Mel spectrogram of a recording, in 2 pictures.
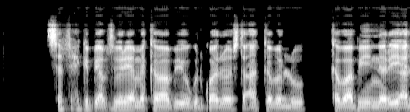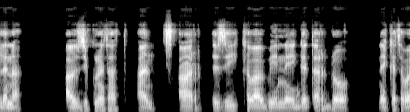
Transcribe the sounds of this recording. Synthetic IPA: sɐfːiħɡɨbːiaβzuɾjamɐkʰːɐβaβiʔuɡud̪ɡʷad̪o̞zɨ̥t̪ʰɐʔakʰːɐβɐlːu | kʰɐβaβinɨɾʔialːɐna | ʔaβzikʰunɐt̪ʰat̪ʔant͡sʼaɾʔɨzikʰɐβaβinajɡɐt̪ʼɐɾd̪o̞ | najkʰɐt̪ʰɐma

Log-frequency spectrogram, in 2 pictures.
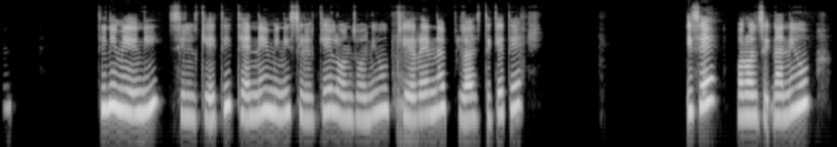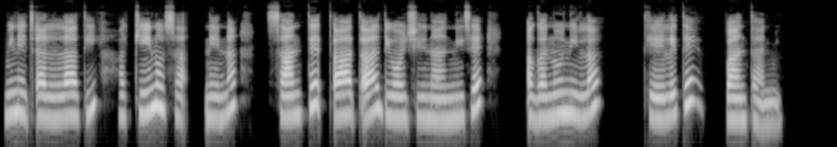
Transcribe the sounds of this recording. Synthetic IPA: t̪ɪnɪmɪnɪsɪlkeːt̪ɪt̪ɛnːemɪnɪsɪlkelɔnsɔnːɪhʊkʰeːɾɛnːɐpɪlast̪ɪkɛt̪ɛ | ʔɪsɛ | hɔɾɔnsɪʔnɐnːɪhʊ | mɪnɛt͡ʃʼɐlːaːt̪ɪ | hɐkːiːnɔsɐ | neːnːɐ | sant̪ːɛt̪ʼaːt̪ʼaːd̪ɪwɔnʃɪnanːisɛ | ʔɐɡɐnʊnɪlːɐ | t̪ʰe̞ːlɛt̪ɛ | b̥aːnt̪anːɪ

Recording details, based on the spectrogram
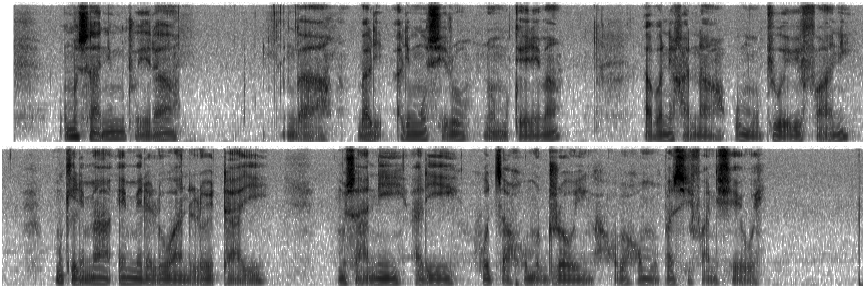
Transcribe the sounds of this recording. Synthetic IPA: umusaːnimutwe̞ːɾa | ŋɡaβaialimusiɾuno̰mukwe̞lemaː | βo̞ne̞xanaumupiwe̞βifwaːni | umukelḭmae̞meleluwaːndilwe̞ta̰jḭ | umusaːnialixut͡saxumudrowiŋɡaxuβaxumupasifwa̰ːniʃḛwe

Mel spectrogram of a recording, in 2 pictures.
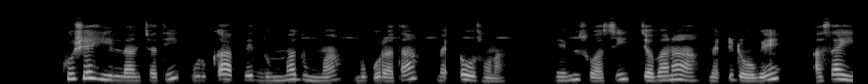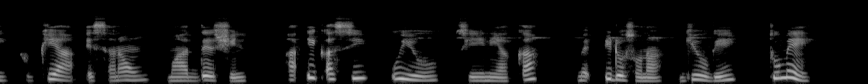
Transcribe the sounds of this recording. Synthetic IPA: kʊʃɛɦiːlːɐnt͡ʃːɐt̪ɪʊɾkʼːaːpːɛd̪ʊmːɐd̪ʊmːɐbʊkʼʊɾɐt̪ɐmɛɗːo̞ːsɔnɐ | t̪e̞ːmɪsʊwaːsːɪd͡ʒɐbɐnaːmɛɗːɪd̪o̞ːɡe̞ː | ʔɐsɐjt̪ʊkːɪjaːɛsːɐnɐw | maːd̪ːe̞ːsʃɪn | hɐʔɪkʼɐsːɪ | ʔʊjoː | siːnɪjaːkːɐ | mɛɗɪd̪ɔsɔnɐɡɪjo̞ːɡe̞ː | t̪ʊme̞ː

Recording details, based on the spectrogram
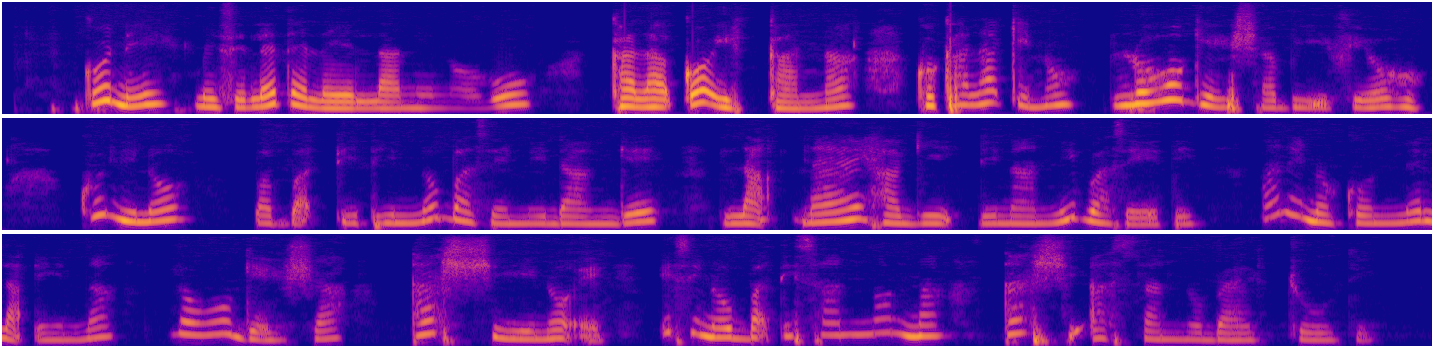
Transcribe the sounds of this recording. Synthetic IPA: kʊnɪlɪsɪlɛt̪ɛleːlːɐnːɪnɔhʊ | kɐlɐkʼːɔɪkːɐnːɐkɔkɐlɐkʼɪnɔlɔwɔɡe̞ːʃːɐbiːfɪjɔɦɔ | kʊnɪnɔ | b̥ɐbɐt̪ʼːɪt̪ɪnːɔbɐsɛnːɪd̪ɐŋɡɛ | lɐʔnɐjhɐɡiːɗɪnɐnːɪbɐseːt̪ɪ | ʔɐnɪnɔkɔnːɛlɐʔenːɐ | lɔwɔɡe̞ːʃːɐ | t̪ɐʃːɪnɔʔɛ | ʔɪsɪnɔbɐt̪ʼɪsɐnːɔnːɐ | t̪ɐʃːɪʔɐsːɐnːɔbɐjt͡ʃːoːt̪ɪ

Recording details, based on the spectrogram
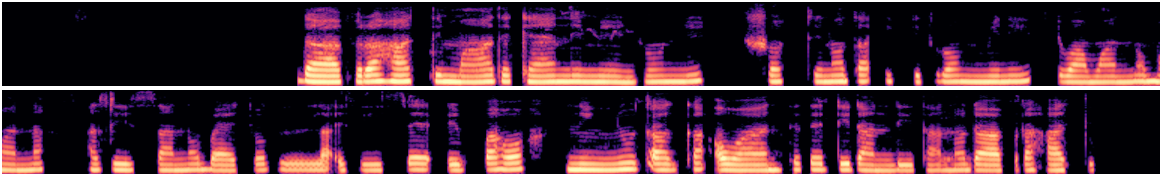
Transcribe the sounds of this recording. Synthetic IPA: d̪aːfɪɾɐɦɐt̪ːɪmaːt̪ɛkɛjɐnːɪmiːnd͡ʒunːɪ | ʃɔt̪ːɪnɔt̪ɐɪkːɪt̪ʊɾɔmɪnɪtɪbɐmɐnːɔmɐnːɐ | ɐsiːsːɐnːɔbɐjt͡ʃːɔlɐ̰ʔɪsiːsːɛᶑɪbːɐhɔ | nɪɲːʊt̪ʼɐɡːɐʔɔwaːnt̪ɛt̪ɛd̪ɪd̪ɐnd̪it̪ɐnːɔd̪aːfɪɾɐhɐt̪ːɪ

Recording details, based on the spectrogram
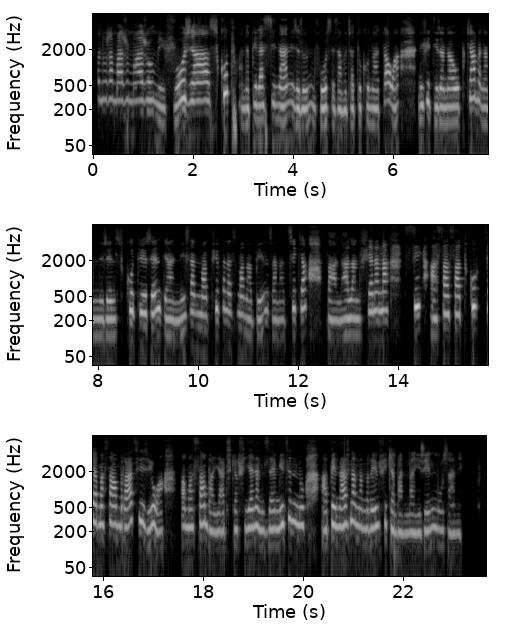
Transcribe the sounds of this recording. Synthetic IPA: anuɾəmaɾumaɾumiv̥uzasi̥kut̪u̥a̰napilasinanizaɾewnimivuɾizajzavaʈ͡ʂət̪ukunuat̪awanifid̪iɾanaupi̥kʲambanaminiɾenisi̥kut̪uiɾenid̪eanisanimapʰufanəsimanabenizanat͡sikʲambaːlalanifiejnanəsiasasat̪u̥kut͡siamasambirat͡siziwafamasambaiaʈ͡ʂḁkʲəfiejnanizajmint͡sinnuapenaɾinanamirenifikʲambananaiɾenimuzani̥

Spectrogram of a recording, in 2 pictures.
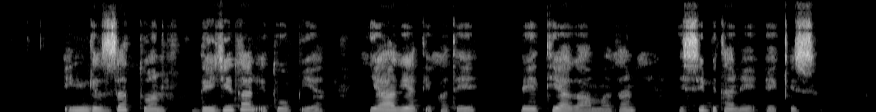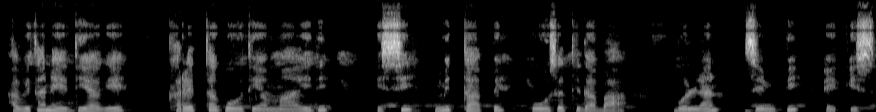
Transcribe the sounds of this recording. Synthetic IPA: ʔɪŋɡɪlɪzɐt̪ːʊwɐn | d̪ɪd͡ʒɪt̪ɐlʔɪ̰t̪o̞ːpʼːɪjɐ | jaːɡɪjɐt̪ʼɪfɐt̪e̞ː | be̞ːt̪ːɪjaːɡaːmɐt̪ɐn | ɪsːɪbɪt̪ɐnḛːɛkʼːɪs | hɐbɪt̪ɐne̞ːd̪ɪjaːɡe̞ː | kʰɐɾɛt̪ːɐɡo̞ːt̪ɪjɐmaːjɪd̪ɪː | sːɪmɪt̪ːaːpːɛ | wo̞ːsɛt̪ːɪd̪ɐba̰ː | bɔlːɐn | zɛmpːɪ | ɛkʼːɪs

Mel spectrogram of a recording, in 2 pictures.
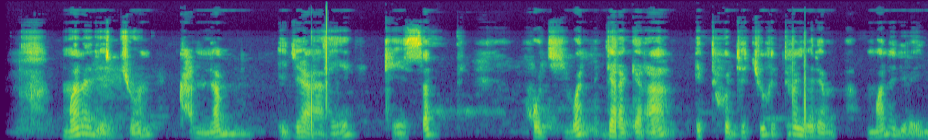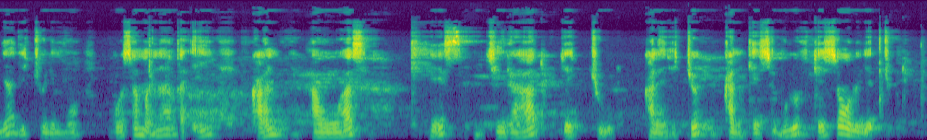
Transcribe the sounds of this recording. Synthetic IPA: mɐnɐd͡ʒɛt͡ʃːuːŋ | kʰɐnːɐmnɪ | ɪd͡ʒaːɾe̞ː | kʰe̞ːsːɐt̪ːɪ̥ | hɔd͡ʒiːwɐnːɡɐɾɡɐɾaː | ɪt̪ːɪ̥hɔd͡ʒːɛt͡ʃːuːfɪt̪ːɪfɐjːɐd̪ɐmʊmɐnɐd͡ʒɪɾe̞̰ːɲːaːd͡ʒɛt͡ʃːuːnɪmːo̞ː | ɡosɐmɐnaːt̪ɐʔeːkʰɐnhɐwːaːs | kʰe̞ːsːɐ̥d͡ʒɪɾaːt̪ʊ̥d͡ʒɛt͡ʃːuːᶑɐ̥ | kɐnɐd͡ʒɛt͡ʃːuːŋkɐŋke̞ːsːɐbʊluːfke̞ːsːɐwɔlʊd͡ʒɛt͡ʃːu̥ːᶑɐ̥

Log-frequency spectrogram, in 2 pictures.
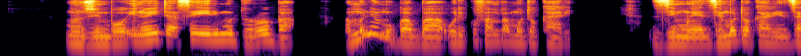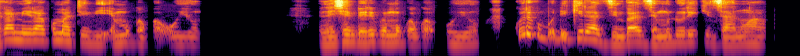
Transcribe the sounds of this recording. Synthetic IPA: munʐimbo̞ino̞itase̞iɾimudʱo̞ɾo̞bʱa | ɦamune̞muɡʱwaɡʱwaʔuɾikufambamo̞to̞kaːri | d͡zimwe̞d͡ze̞mo̞to̞kaɾid͡zakamiɾakumatiʋiʔe̞muɡʱwaɡʱwa̰uːju | ne̞t͡ʃe̞mbe̞ɾikwe̞muɡʱwaɡʱwa̰ujukuɾikuɓuɗik̬iɾad͡zimbad͡ze̞muɗuɾikid͡zaːnwa

